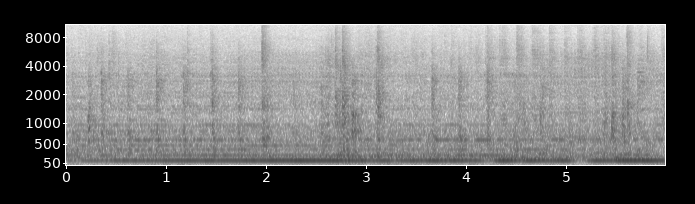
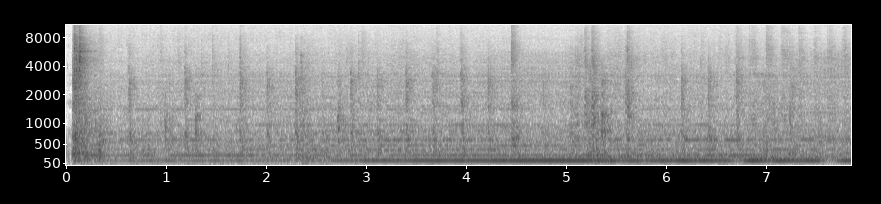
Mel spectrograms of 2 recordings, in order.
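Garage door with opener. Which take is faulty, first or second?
second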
